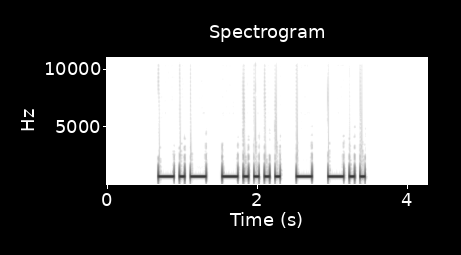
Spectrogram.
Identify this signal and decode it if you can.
Morse code, heard as a keyed tone, about 17 wpm, 700 Hz. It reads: K6TD
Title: Easy Call Signs Repeated 2x - 17wpm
